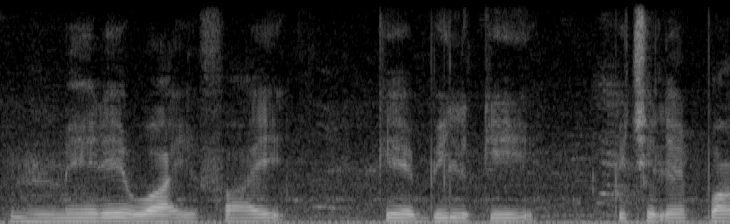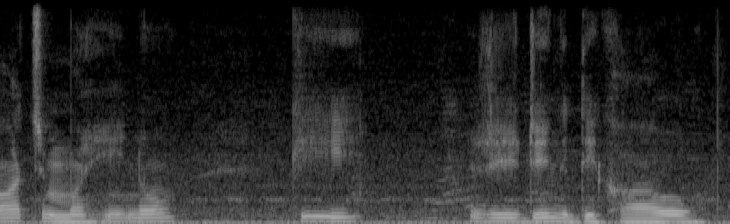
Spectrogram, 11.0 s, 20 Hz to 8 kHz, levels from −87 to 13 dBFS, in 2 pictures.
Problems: constant background noise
